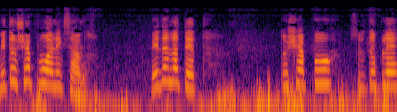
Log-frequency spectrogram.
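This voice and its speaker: Speaking at a fairly slow pace, a woman uses a raised, projected voice with extremely high pitch and ordinary pitch variation. Her delivery has long, frequent pauses. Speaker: family vlogger. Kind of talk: casual vlog narration. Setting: outdoors at castle and church.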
